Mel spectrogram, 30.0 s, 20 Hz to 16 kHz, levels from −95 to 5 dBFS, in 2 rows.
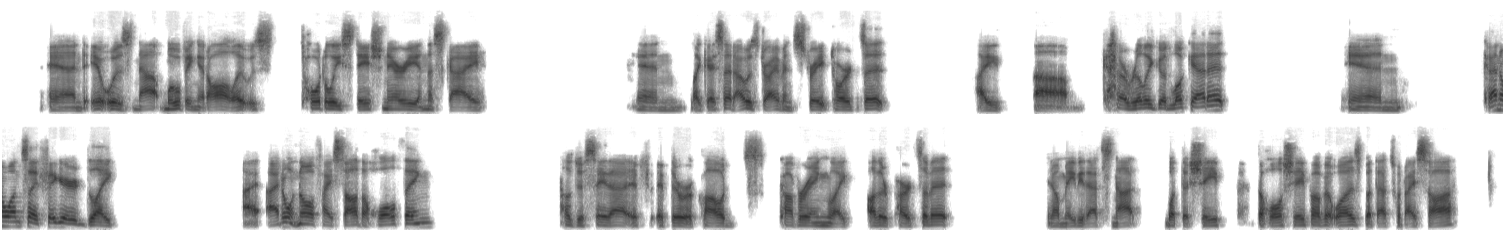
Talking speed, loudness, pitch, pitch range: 170 wpm, -20 LUFS, 90 Hz, 85-100 Hz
